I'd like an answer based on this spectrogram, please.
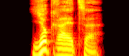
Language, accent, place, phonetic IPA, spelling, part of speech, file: German, Germany, Berlin, [ˈjʊkˌʁaɪ̯t͡sə], Juckreize, noun, De-Juckreize.ogg
- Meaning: nominative/accusative/genitive plural of Juckreiz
